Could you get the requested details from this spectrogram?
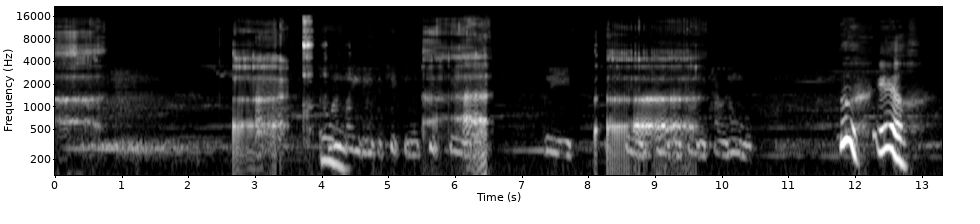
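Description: Several drawn-out, gurgling burps between bits of speech in a quiet room.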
